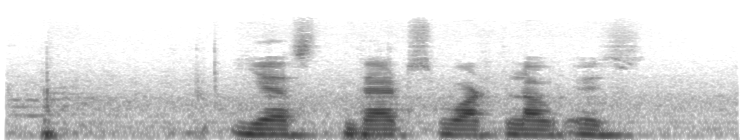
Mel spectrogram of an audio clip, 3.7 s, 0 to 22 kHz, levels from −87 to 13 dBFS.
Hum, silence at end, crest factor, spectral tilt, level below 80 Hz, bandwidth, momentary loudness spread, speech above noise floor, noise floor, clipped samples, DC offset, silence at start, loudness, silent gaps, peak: none; 0.55 s; 18 dB; -7.5 dB/octave; -44 dBFS; 11.5 kHz; 11 LU; 28 dB; -45 dBFS; under 0.1%; under 0.1%; 0.15 s; -18 LUFS; none; -2 dBFS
